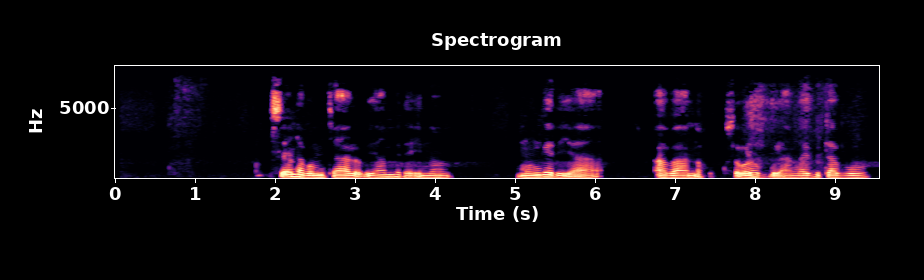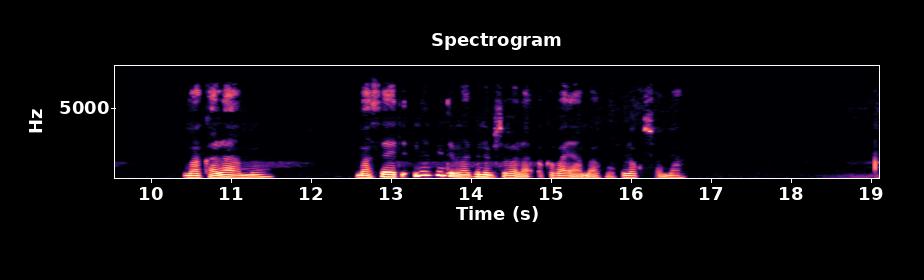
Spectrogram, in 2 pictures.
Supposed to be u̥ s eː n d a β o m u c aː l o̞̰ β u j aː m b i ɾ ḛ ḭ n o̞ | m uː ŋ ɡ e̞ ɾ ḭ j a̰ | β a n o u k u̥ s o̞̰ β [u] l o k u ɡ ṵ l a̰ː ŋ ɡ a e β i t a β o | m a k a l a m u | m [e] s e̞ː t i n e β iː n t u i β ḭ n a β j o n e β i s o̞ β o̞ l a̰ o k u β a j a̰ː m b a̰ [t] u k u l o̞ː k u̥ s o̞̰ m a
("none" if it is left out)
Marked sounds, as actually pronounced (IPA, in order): o, a, k

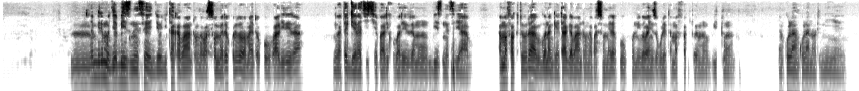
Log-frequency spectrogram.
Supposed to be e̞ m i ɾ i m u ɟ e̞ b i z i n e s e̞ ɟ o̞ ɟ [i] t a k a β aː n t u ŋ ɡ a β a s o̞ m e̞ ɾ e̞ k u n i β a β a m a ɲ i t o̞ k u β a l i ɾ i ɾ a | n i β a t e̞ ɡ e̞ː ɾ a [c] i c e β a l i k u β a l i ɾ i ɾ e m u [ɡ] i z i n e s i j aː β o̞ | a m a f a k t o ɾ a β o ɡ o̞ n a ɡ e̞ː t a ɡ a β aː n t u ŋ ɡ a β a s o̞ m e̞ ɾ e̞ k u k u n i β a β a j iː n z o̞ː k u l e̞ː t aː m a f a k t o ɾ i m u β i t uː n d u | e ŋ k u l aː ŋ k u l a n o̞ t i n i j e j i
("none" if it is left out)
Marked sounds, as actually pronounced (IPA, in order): i, c, b

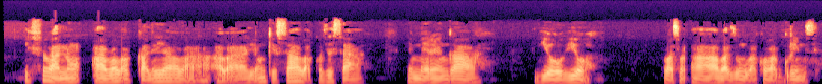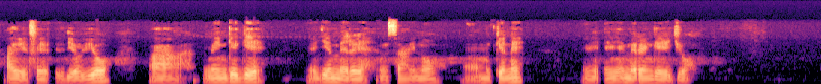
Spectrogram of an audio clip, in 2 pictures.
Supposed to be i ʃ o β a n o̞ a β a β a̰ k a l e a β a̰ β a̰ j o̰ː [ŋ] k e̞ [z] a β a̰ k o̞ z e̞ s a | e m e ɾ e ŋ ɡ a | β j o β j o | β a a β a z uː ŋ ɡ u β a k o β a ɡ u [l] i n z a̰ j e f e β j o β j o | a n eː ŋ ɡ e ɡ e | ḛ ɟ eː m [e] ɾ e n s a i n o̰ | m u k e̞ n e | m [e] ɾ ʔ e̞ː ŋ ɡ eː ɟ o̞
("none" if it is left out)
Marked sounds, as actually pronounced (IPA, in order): ŋ, s, ɾ, e, e

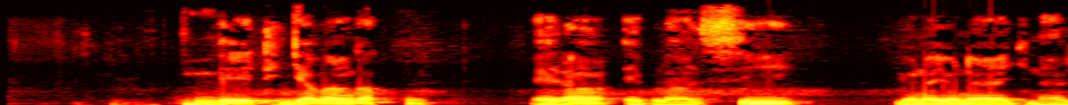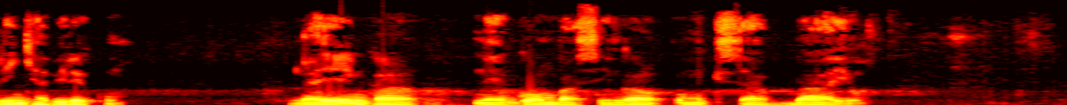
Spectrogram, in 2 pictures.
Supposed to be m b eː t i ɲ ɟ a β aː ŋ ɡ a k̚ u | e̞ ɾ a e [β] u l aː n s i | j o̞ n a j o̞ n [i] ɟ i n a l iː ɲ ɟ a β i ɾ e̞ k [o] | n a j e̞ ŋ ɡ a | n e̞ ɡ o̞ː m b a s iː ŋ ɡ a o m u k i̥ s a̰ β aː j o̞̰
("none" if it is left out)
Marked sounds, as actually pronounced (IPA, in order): β, a, u

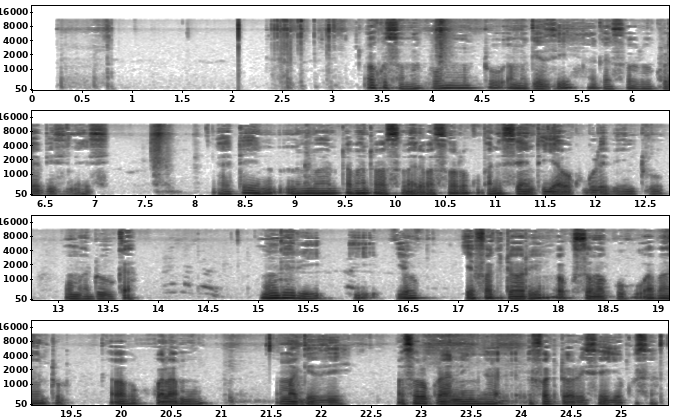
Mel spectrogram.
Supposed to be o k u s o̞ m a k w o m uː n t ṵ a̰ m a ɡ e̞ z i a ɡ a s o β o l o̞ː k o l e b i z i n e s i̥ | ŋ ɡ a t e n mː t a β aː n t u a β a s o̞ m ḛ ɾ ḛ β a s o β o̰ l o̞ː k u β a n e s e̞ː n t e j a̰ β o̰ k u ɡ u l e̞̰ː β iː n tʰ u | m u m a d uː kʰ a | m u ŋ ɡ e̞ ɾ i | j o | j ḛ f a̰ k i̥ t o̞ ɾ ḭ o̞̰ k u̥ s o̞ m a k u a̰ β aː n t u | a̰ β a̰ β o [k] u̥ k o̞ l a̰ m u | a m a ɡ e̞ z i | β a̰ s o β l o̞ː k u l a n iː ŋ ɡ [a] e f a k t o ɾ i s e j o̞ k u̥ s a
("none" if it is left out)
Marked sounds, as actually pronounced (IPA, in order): k, a

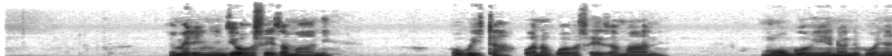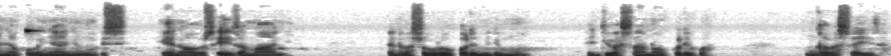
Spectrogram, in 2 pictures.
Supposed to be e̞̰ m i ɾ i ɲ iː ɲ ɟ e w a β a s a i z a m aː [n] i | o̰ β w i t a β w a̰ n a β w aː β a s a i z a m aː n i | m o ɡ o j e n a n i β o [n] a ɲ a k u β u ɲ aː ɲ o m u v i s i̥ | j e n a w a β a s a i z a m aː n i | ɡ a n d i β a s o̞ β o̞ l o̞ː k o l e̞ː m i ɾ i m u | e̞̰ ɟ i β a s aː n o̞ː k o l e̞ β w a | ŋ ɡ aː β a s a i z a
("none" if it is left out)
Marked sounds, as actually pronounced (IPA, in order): n, ɲ

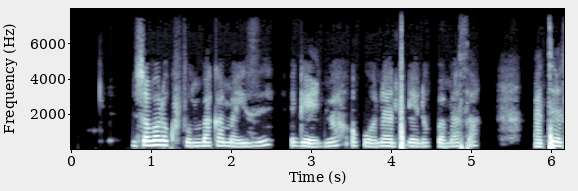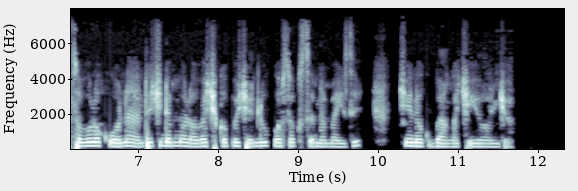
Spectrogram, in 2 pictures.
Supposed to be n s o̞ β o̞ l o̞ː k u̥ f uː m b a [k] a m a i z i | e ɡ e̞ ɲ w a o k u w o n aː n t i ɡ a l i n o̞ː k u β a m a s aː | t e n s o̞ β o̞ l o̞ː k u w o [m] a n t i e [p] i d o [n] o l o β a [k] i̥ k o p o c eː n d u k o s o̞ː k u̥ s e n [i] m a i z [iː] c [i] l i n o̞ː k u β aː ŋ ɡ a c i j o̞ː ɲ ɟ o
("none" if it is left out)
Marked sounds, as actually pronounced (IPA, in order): k, n, c, m, c, a, i, i

